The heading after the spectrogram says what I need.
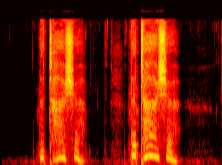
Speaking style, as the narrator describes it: Countess Mary's frightened whisper

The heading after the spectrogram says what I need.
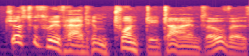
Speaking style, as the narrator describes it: said Beautrelet, laughing

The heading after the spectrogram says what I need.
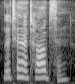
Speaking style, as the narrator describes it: said the lady solemnly

